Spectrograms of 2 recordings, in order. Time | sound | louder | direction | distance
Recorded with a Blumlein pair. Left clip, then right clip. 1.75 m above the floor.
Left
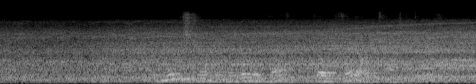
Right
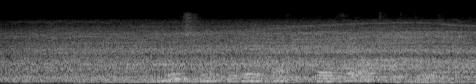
1.5 | a man speaking | even | 70° left | 1.2 m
